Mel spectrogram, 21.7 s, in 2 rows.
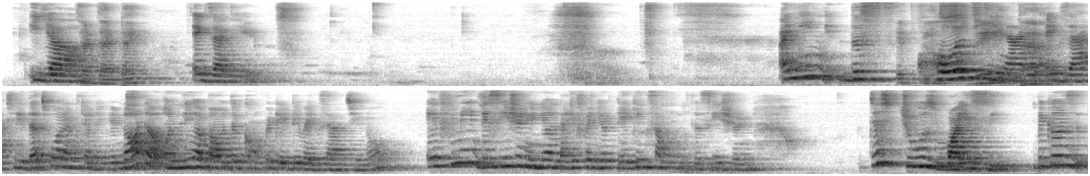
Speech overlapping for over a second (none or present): present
